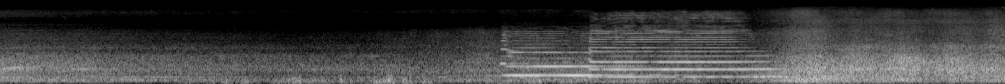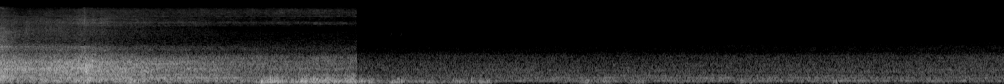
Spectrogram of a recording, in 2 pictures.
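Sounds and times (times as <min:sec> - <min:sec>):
train wheels rushing on rail: 0:00.0 - 0:13.7
two-note electric train horn: 0:05.0 - 0:07.9.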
